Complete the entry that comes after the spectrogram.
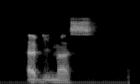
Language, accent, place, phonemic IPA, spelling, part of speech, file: French, France, Lyon, /a.bi.mas/, abîmassent, verb, LL-Q150 (fra)-abîmassent.wav
- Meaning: third-person plural imperfect subjunctive of abîmer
